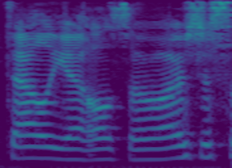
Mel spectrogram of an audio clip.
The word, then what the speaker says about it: Thalia: I call her Talia, I'm pretty sure it's Thalia. Yep. Thalia Grace. We're gonna call her Thalia because that's what I think her name is pronounced.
